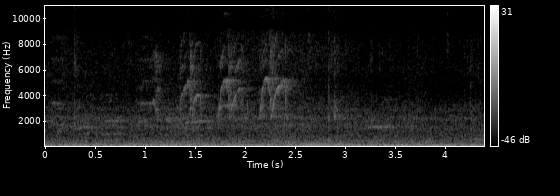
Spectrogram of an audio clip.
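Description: A bird chirps three times in quick succession about a second and a half in, over steady low background noise.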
